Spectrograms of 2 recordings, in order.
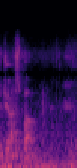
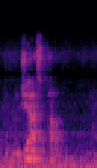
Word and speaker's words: Jasper: Mine's Jasper. 2 syllables. Yeah, easy, right? Just the 2 syllables. Jasper. How many ways can you get that wrong? You can think of one, go. Jazz pal.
